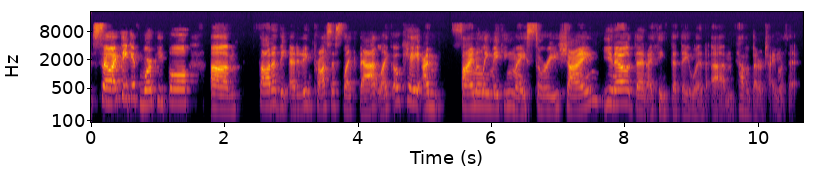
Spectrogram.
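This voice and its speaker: A woman's voice: mid-range voice, expressive, normal speed, hardly any pauses, bright, forceful tone. A woman chatting informally as an interview guest, giving writing advice in a candid way with the occasional swear word. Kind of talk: casual interview chat.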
